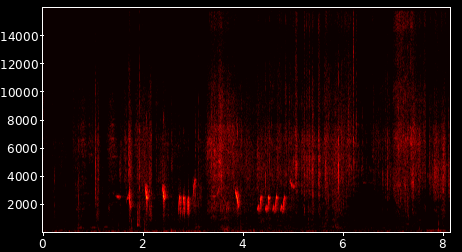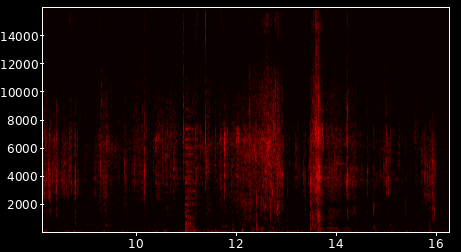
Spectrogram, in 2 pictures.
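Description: A small bird chirping a few short notes, including a quick run of four or five, in the first five seconds. Throughout there is rustling and crackling of leaves and plants being brushed and handled, with a couple of sharp snaps later on.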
